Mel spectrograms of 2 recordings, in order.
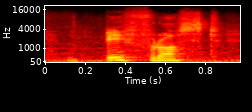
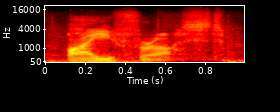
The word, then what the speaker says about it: Bifrost: 100% it is Bifrost, not Bifrost.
